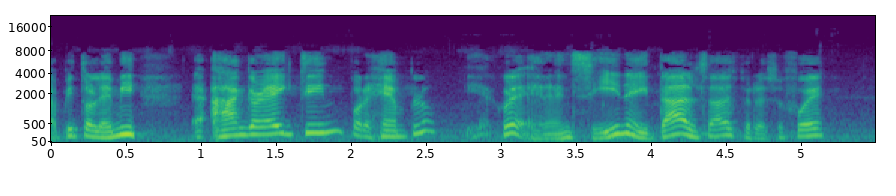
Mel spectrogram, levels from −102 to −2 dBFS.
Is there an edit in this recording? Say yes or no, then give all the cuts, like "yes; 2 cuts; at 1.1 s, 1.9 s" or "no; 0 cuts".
yes; 1 cut; at 2.7 s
